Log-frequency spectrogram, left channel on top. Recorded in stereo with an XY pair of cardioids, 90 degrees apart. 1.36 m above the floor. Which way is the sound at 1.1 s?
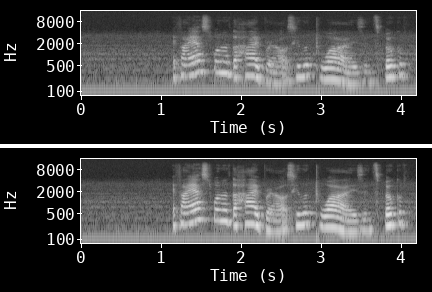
65° right.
